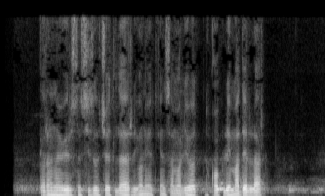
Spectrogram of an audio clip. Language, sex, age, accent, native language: Uzbek, male, 18-24, Qashqadaryo, Uzbek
